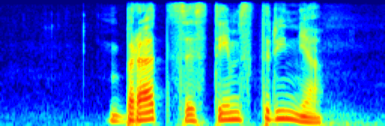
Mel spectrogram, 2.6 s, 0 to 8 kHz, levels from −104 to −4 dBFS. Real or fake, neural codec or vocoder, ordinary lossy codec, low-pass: fake; vocoder, 24 kHz, 100 mel bands, Vocos; none; 7.2 kHz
